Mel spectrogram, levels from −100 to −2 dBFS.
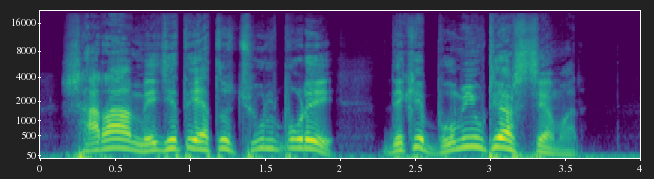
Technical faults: none

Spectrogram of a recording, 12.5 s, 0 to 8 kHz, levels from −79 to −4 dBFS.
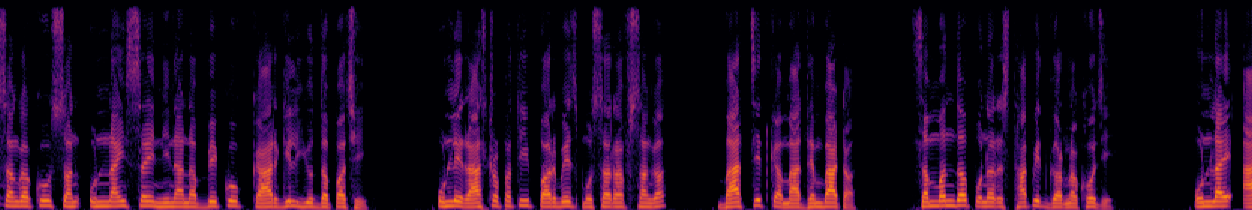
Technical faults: none

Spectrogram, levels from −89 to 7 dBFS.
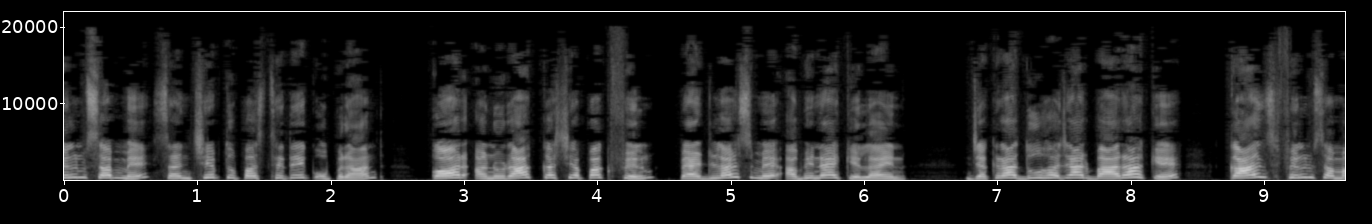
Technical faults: none

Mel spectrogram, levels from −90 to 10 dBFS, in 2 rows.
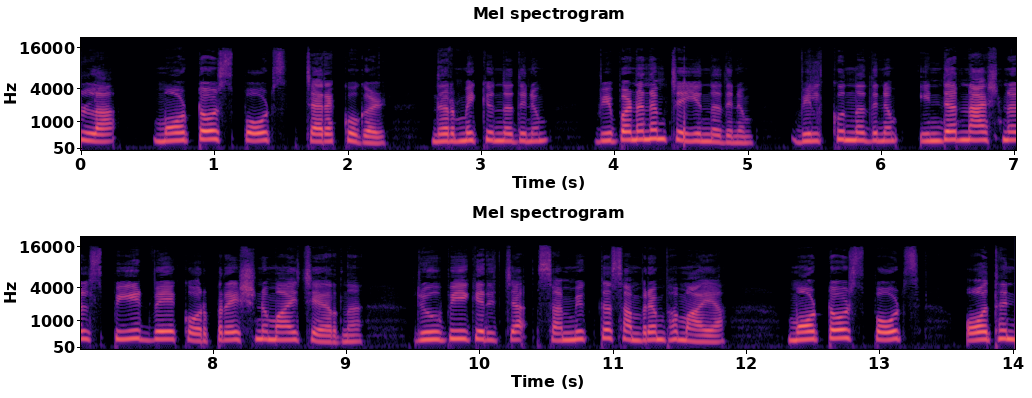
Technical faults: repeated buffer

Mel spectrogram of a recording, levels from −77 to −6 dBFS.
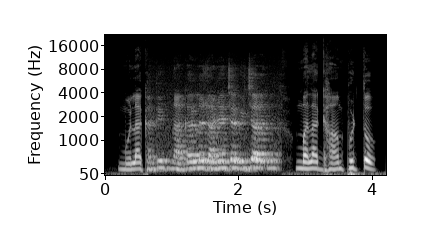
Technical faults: switch to a distant microphone

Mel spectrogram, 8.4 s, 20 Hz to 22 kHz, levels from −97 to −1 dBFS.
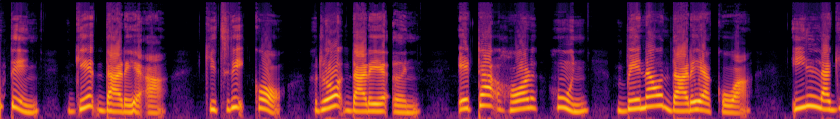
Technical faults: hard clipping

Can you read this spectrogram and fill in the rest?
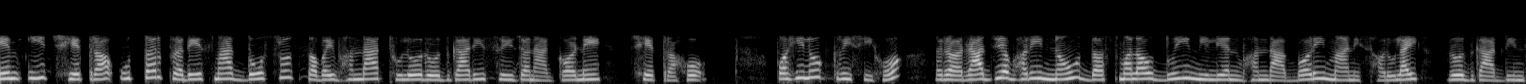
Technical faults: AMR narrowband mobile codec

